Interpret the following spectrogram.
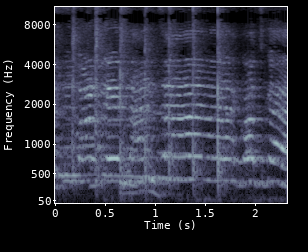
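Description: A group of people singing together while clapping their hands in time, about four claps a second.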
